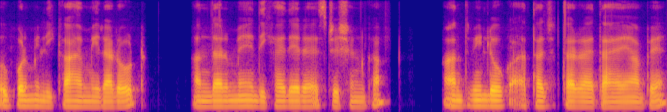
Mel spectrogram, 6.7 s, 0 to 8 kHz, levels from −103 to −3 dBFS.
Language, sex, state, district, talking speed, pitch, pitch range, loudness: Hindi, male, Maharashtra, Mumbai Suburban, 200 wpm, 105 Hz, 100-110 Hz, -22 LUFS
